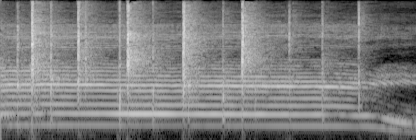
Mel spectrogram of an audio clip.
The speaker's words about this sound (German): Applaus. Yay.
